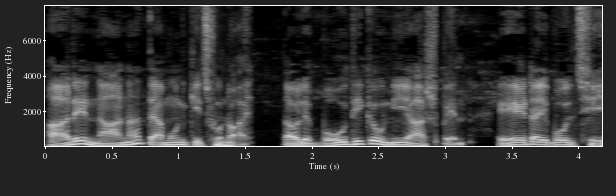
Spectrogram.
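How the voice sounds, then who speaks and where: A man voicing a genial, flattering village shop owner and husband in a cartoon. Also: medium pitch, brisk, natural voice. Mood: genial, grateful. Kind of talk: cartoon voice acting.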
